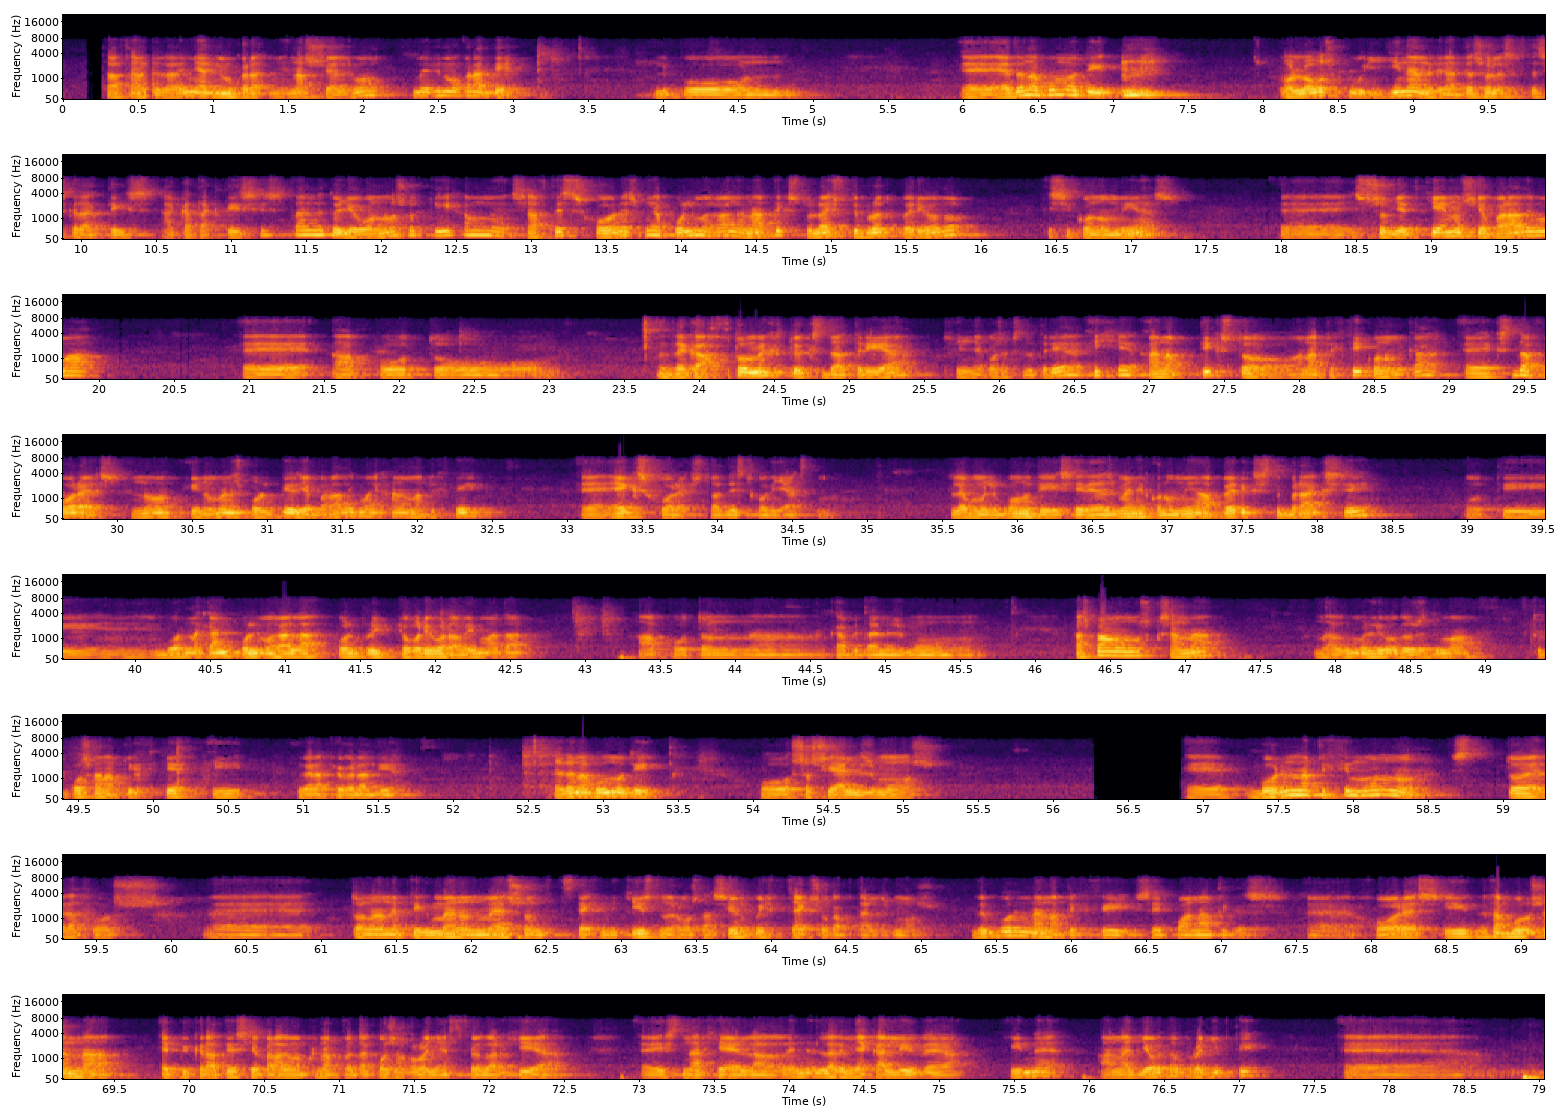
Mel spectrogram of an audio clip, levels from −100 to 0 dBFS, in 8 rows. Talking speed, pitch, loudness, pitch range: 135 wpm, 105 Hz, -18 LUFS, 90-130 Hz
